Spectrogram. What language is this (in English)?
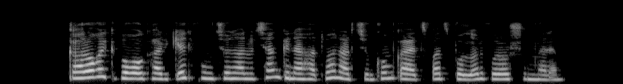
Armenian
